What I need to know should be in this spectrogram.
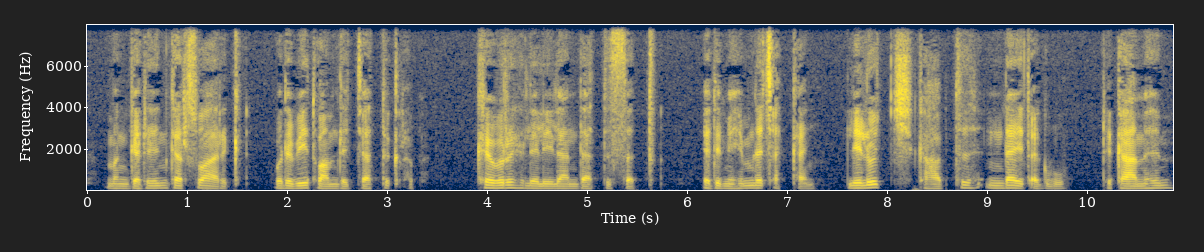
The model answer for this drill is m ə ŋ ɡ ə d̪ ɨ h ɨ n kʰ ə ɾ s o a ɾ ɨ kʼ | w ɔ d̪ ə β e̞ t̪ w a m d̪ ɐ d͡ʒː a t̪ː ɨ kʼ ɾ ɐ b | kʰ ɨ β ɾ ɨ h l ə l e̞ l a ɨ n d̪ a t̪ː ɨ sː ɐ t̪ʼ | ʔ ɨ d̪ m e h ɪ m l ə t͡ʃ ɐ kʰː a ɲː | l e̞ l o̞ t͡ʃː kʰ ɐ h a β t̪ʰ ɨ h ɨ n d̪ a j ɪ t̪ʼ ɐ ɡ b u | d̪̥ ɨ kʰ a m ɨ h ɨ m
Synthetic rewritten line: m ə ŋ ɡ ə d̪ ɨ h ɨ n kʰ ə ɾ s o a ɾ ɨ kʼ | w ɔ d̪ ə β e̞ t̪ w a m d̪ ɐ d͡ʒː a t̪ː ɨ kʼ ɾ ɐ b | kʰ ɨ β ɾ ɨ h l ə l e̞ l a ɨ n d̪ a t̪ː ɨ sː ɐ t̪ʼ | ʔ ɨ d̪ m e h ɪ m l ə t͡ʃʼ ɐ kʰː a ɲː | l e̞ l o̞ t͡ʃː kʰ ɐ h a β t̪ʰ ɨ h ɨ n d̪ a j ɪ t̪ʼ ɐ ɡ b u | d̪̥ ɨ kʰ a m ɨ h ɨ m

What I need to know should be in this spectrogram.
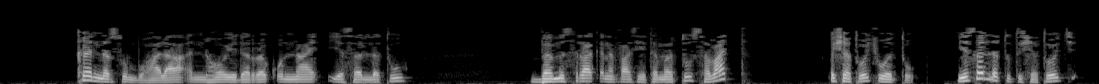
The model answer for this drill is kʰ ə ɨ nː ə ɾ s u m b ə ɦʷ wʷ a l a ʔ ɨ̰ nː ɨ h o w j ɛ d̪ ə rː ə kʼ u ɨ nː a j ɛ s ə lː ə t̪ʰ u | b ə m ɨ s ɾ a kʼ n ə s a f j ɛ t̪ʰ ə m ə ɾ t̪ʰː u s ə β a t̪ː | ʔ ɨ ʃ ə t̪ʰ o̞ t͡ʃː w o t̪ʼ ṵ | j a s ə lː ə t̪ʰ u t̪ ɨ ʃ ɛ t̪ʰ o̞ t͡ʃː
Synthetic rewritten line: kʰ ə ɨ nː ə ɾ s u m b ə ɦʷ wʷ a l a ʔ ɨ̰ nː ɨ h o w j ɛ d̪ ə rː ə kʼ u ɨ nː a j ɛ s ə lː ə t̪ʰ u | b ə m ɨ s ɾ a kʼ n ə f a s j ɛ t̪ʰ ə m ə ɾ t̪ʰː u s ə β a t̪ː | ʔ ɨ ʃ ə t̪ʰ o̞ t͡ʃː w ɔ t̪ʼ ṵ | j ɛ s ə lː ə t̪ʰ u t̪ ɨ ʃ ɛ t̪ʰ o̞ t͡ʃː

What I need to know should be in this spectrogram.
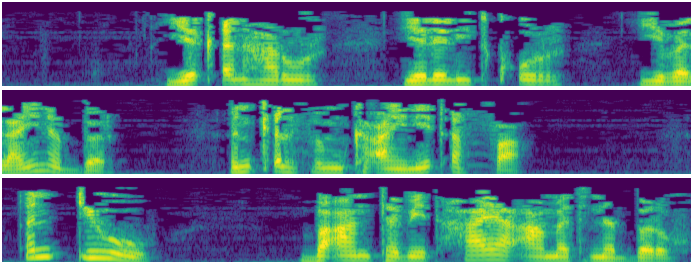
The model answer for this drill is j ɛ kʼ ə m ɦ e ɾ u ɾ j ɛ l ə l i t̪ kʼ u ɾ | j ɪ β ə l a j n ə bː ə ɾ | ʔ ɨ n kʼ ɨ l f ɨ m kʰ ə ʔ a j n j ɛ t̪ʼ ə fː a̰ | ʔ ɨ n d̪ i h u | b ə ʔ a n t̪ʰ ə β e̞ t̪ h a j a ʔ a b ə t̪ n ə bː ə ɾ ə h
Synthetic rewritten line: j ɛ kʼ ə n ɦ a ɾ u ɾ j ɛ l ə l i t̪ kʼ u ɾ | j ɪ β ə l a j n ə bː ə ɾ | ʔ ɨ n kʼ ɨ l f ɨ m kʰ ə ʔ a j n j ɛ t̪ʼ ə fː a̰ | ʔ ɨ n d̪ i h u | b ə ʔ a n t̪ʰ ə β e̞ t̪ h a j a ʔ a m ə t̪ n ə bː ə ɾ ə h

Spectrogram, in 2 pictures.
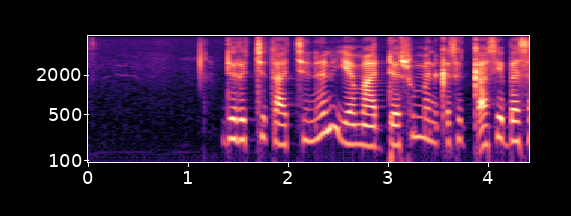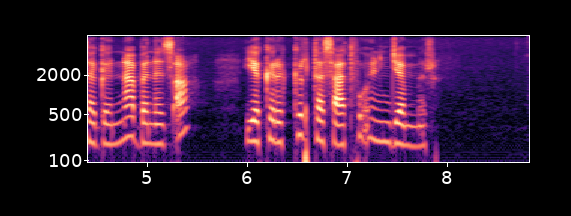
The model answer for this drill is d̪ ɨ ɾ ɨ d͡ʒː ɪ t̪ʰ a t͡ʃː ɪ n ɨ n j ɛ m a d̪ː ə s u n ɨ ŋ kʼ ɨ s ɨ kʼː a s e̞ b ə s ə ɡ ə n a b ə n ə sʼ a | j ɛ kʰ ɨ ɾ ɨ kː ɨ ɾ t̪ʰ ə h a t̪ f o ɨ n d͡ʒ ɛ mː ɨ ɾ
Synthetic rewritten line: d̪ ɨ ɾ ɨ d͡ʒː ɪ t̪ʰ a t͡ʃː ɪ n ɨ n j ɛ m a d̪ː ə s u m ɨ ŋ kʼ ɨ s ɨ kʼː a s e̞ b ə s ə ɡ ə nː a b ə n ə sʼ a | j ɛ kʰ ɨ ɾ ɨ kː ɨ ɾ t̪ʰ ə s a t̪ f o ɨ n d͡ʒ ɛ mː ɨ ɾ

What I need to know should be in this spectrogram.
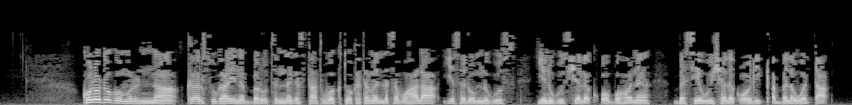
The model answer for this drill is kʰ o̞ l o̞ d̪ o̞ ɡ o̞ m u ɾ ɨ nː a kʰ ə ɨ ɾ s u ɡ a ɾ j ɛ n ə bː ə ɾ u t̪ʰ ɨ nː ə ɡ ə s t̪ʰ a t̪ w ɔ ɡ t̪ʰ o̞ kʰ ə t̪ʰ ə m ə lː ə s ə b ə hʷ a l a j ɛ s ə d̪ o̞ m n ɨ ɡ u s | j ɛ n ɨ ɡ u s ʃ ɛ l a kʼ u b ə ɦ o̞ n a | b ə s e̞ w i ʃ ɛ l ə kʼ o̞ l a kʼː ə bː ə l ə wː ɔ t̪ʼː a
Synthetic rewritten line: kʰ o̞ l o̞ d̪ o̞ ɡ o̞ m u ɾ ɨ nː a kʰ ə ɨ ɾ s u ɡ a ɾ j ɛ n ə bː ə ɾ u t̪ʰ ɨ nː ə ɡ ə s t̪ʰ a t̪ w ɔ k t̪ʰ o̞ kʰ ə t̪ʰ ə m ə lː ə s ə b ə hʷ a l a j ɛ s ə d̪ o̞ m n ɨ ɡ u s | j ɛ n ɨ ɡ u s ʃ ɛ l ə kʼ o b ə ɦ o̞ n ə | b ə s e̞ w i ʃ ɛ l ə kʼ o̞ l i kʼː ə bː ə l ə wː ɔ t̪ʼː a

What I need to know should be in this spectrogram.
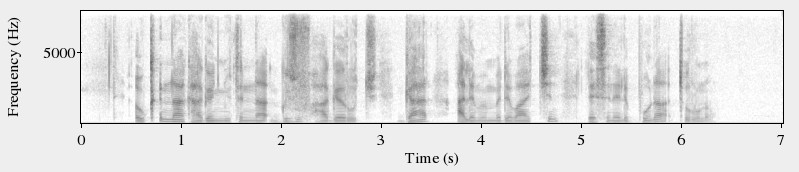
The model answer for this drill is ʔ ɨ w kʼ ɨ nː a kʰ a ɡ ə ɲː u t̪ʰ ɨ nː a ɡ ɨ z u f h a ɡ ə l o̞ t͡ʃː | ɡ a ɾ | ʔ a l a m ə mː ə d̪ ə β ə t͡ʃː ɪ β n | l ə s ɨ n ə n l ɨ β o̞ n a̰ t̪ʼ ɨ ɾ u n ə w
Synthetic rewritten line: ʔ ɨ w kʼ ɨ nː a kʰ a ɡ ə ɲː u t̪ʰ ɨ nː a ɡ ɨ z u f h a ɡ ə ɾ o̞ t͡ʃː | ɡ a ɾ | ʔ a l ə m ə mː ə d̪ ə β a t͡ʃː ɪ n | l ə s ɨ n ə l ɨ b o̞ n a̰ t̪ʼ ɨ ɾ u n ə w

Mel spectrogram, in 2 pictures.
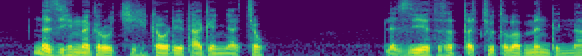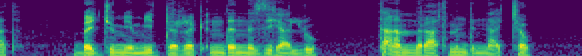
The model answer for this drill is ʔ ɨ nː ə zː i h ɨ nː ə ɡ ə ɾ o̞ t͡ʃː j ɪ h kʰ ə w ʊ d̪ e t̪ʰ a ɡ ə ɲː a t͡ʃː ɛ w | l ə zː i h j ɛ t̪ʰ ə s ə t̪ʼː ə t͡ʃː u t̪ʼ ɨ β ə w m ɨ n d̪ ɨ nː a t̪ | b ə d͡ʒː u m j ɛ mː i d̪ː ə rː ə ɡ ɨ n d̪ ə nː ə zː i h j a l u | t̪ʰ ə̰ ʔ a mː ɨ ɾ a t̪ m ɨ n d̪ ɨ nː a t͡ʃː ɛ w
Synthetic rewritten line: ʔ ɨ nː ə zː i h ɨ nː ə ɡ ə ɾ o̞ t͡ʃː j ɪ h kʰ ə w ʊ d̪ e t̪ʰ a ɡ ə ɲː a t͡ʃː ɛ w | l ə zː i h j ɛ t̪ʰ ə s ə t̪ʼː ə t͡ʃː u t̪ʼ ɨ β ə β m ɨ n d̪ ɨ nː a t̪ | b ə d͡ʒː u m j ɛ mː i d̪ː ə rː ə ɡ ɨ n d̪ ə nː ə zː i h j a lː u | t̪ʰ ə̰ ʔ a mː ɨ ɾ a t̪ m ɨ n d̪ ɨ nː a t͡ʃː ɛ w

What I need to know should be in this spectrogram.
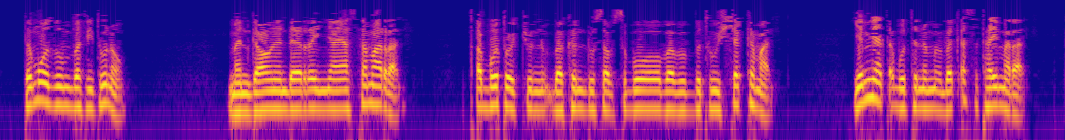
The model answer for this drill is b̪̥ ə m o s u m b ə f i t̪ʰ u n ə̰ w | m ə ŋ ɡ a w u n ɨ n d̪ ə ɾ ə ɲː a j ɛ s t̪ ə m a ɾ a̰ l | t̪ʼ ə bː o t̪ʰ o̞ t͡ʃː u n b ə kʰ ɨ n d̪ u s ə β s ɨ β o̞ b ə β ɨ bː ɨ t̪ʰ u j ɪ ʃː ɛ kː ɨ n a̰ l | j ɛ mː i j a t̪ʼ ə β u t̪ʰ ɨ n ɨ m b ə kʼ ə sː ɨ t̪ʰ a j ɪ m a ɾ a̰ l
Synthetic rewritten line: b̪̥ ə m o z u m b ə f i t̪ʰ u n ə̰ w | m ə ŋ ɡ a w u n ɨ n d̪ ə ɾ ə ɲː a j a s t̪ ə m a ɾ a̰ l | t̪ʼ ə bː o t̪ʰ o̞ t͡ʃː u n b ə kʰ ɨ n d̪ u s ə β s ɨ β o̞ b ə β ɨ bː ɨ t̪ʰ u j ɪ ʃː ɛ kː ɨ m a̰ l | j ɛ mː i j a t̪ʼ ə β u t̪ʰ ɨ n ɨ m b ə kʼ ə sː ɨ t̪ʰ a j ɪ m ə ɾ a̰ l

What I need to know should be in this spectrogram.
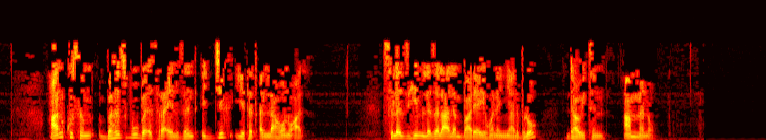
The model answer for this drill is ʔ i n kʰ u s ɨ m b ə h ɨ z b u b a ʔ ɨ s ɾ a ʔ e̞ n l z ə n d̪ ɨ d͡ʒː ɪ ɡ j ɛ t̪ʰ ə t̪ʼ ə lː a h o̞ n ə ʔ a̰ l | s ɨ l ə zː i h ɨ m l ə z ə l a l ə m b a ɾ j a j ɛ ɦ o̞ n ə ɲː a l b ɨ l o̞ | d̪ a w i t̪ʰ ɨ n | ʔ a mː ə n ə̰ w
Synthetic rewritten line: ʔ a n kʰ u s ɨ m b ə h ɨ z b u b ə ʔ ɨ s ɾ a ʔ e̞ l z ə n d̪ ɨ d͡ʒː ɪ ɡ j ɛ t̪ʰ ə t̪ʼ ə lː a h o̞ n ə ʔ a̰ l | s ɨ l ə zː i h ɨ m l ə z ə l a l ə m b a ɾ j a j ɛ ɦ o̞ n ə ɲː a l b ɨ l o̞ | d̪ a w i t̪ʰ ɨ n | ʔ a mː ə n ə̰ w

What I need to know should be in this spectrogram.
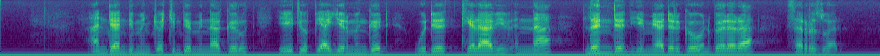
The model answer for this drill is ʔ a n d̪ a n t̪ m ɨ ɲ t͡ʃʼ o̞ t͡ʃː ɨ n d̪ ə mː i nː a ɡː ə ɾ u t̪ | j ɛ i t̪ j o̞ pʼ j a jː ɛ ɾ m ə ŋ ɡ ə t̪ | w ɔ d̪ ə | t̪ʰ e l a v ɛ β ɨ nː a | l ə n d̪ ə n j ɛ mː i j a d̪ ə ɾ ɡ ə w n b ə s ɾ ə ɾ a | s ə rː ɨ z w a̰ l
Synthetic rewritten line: ʔ a n d̪ a n d̪ m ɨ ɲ t͡ʃʼ o̞ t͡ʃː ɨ n d̪ ə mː i nː a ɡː ə ɾ u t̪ | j ɛ i t̪ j o̞ pʼ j a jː ɛ ɾ m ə ŋ ɡ ə d̪ | w ɔ d̪ ə | t̪ʰ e l a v i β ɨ nː a | l ə n d̪ ə n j ɛ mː i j a d̪ ə ɾ ɡ ə w n b ə ɾ ə ɾ a | s ə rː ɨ z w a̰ l

